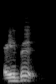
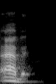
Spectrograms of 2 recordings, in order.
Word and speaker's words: Abbott: prospects from Andrew I I believe you say Abit is that that's how you say his name uh Abbott Abbott okay I contradicted myself and I shouldn't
